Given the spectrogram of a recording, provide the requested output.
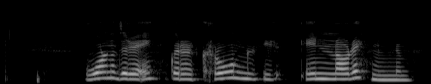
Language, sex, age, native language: Icelandic, male, 11, Icelandic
